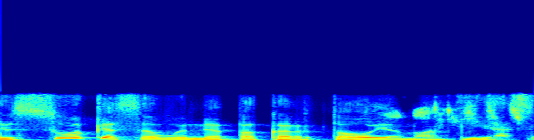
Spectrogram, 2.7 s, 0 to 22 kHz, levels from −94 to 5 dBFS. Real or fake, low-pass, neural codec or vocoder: fake; 7.2 kHz; codec, 16 kHz, 2 kbps, X-Codec, HuBERT features, trained on general audio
